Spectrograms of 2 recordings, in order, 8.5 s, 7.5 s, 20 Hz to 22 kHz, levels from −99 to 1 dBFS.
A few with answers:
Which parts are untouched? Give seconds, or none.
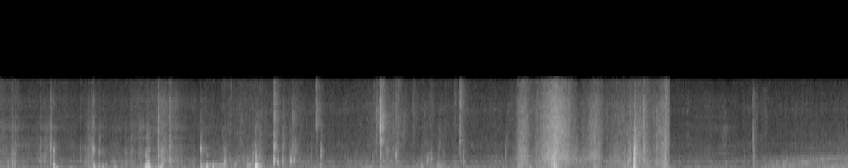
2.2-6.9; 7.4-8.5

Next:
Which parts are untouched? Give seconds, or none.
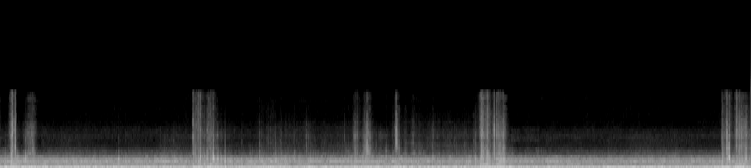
none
